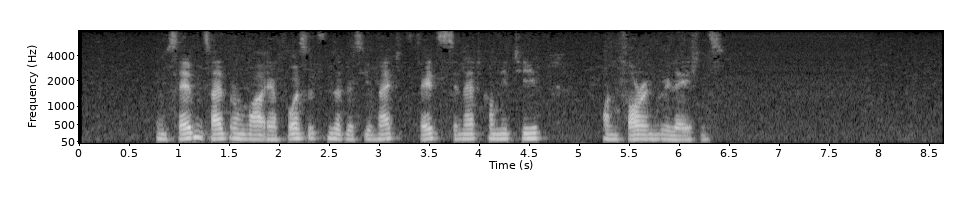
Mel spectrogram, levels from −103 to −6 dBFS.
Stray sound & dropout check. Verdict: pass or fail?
pass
